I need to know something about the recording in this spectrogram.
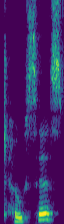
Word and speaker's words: ptosis: insertion of this term ptosis. So ptosis is a medical term that means muscle drooping. The P is silent, so it's just pronounced ptosis, but we'll see this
